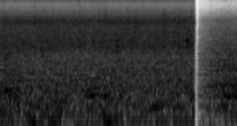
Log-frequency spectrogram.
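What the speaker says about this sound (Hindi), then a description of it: "बहुत ज़्यादा बारिश हो रही है।" Heavy rain pours onto a road, a dense, steady hiss that fills the clip before cutting off abruptly near the end.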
